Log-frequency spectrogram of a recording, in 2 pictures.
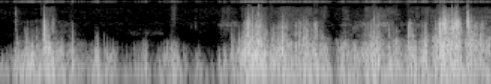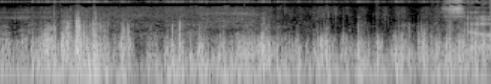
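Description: Wind buffeting the phone's microphone on an exposed mountain summit, a loud uneven rumble with irregular knocks and rustles as the phone is handled and turned around.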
